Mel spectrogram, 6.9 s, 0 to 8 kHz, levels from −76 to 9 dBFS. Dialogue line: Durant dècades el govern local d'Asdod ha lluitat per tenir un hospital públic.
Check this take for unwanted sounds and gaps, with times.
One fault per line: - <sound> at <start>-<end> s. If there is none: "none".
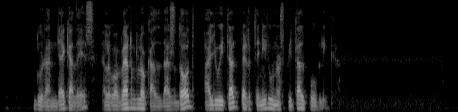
none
